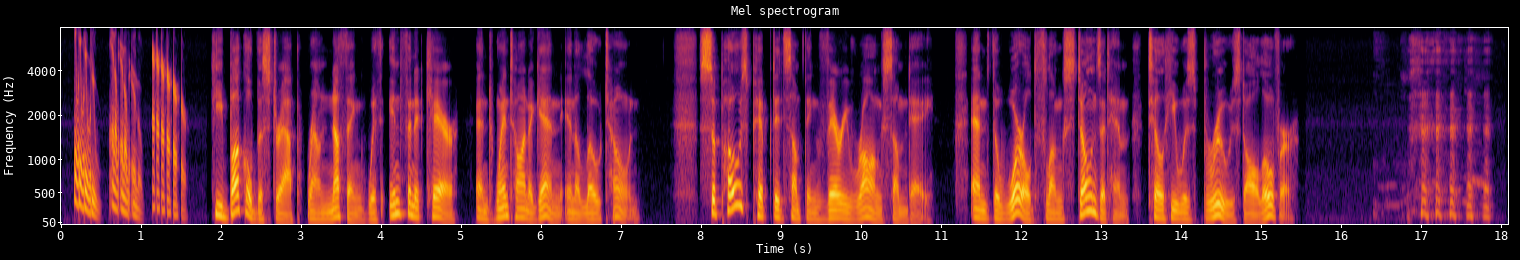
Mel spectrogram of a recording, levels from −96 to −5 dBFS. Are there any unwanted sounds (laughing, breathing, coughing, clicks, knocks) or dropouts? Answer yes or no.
yes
